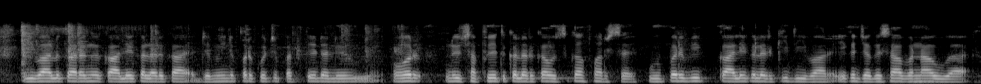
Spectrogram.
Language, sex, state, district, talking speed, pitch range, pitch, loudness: Hindi, male, Chhattisgarh, Raigarh, 210 wpm, 135-145 Hz, 140 Hz, -26 LUFS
